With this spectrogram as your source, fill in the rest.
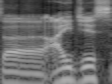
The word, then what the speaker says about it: Aegis: It's Aegis, Idris, Ikilla.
